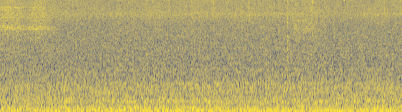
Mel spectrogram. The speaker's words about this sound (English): Sitting in a car, so it's a bit difficult.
